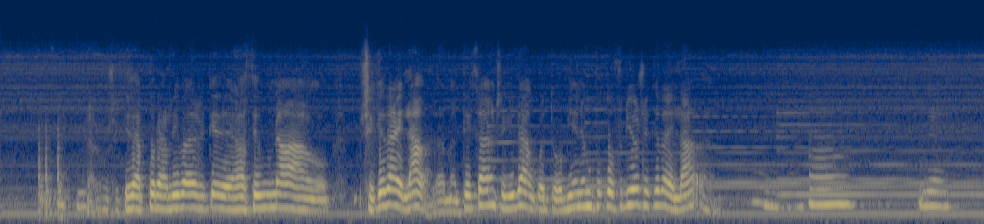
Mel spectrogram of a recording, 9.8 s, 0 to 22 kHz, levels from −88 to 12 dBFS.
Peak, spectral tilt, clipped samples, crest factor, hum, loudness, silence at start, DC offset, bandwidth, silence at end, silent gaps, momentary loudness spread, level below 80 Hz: -6 dBFS; -8 dB/octave; under 0.1%; 14 dB; none; -19 LUFS; 0 s; under 0.1%; 10 kHz; 0 s; none; 14 LU; -56 dBFS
